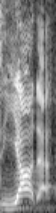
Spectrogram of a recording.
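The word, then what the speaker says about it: ידע: it actually the word the pronunciation is yada which made me think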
